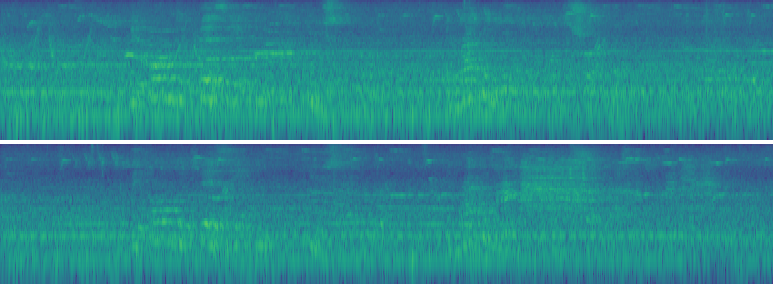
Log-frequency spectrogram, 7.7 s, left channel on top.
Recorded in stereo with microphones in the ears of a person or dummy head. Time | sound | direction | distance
1.3 | a man speaking | 65° left (ahead or behind) | 4 m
